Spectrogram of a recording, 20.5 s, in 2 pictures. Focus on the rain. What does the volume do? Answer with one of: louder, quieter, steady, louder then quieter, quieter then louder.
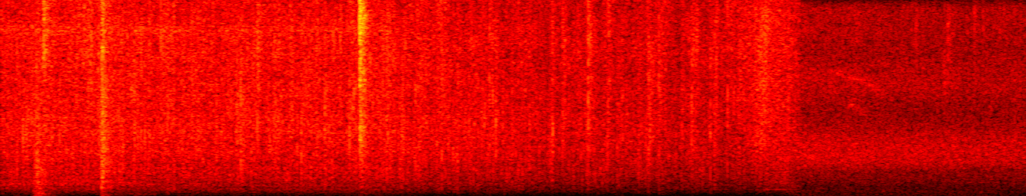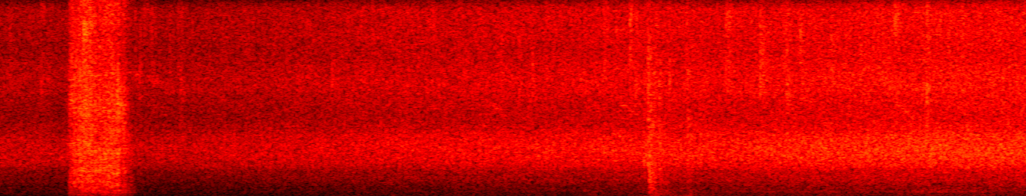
quieter then louder.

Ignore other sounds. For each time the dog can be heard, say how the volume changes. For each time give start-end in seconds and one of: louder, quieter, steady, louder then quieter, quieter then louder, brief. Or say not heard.
not heard.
